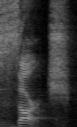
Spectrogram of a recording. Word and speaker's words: Zarch: It's pronounced Zarch. That's his team, Zarch. That's how you pronounce it.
